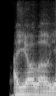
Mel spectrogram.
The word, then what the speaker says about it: IOLO: We saw you acquired companies like, you know, YOLO or IOLO. I don't know if you actually pronounce it YOLO. I put that in there. – IOLO, yeah.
